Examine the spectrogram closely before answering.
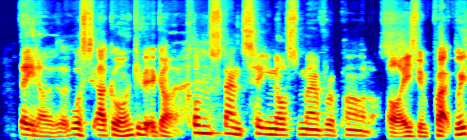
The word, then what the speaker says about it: Konstantinos Mavropanos: How do you pronounce his real name? Go on. Dinos. Go on, give it a go. Konstantinos Mavropanos.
